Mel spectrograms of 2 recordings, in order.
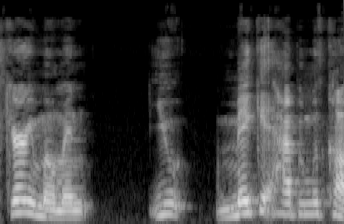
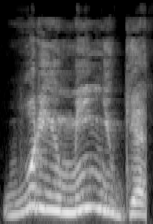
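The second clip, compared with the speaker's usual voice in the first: higher, louder, incredulous outrage; fed-up disbelief at the screen; real exasperation; 8 semitones higher, 8 dB louder than usual. Real, not acted. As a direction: reviewer venting anger at the scene. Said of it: "that just made me super mad".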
